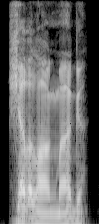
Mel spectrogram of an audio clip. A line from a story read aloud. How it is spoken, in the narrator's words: grunted a fat man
